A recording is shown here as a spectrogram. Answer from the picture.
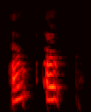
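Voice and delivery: very high, loud seal barks. Acted. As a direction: bark like a happy seal. Seals barking in story.

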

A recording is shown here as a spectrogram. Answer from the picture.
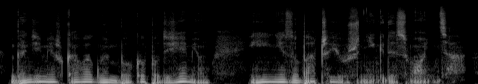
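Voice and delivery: ordinary delivery, nothing marked

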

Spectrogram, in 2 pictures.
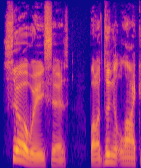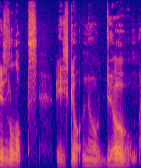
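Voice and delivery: slow, heavy suspicious big engine; dark Gordon. Acted. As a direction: say it darkly and slowly. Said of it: "said Gordon darkly".

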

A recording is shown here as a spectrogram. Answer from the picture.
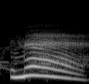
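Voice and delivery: sharp loud cry of no; shout. Real, not acted. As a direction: yell it in dismay. Shout at goal.

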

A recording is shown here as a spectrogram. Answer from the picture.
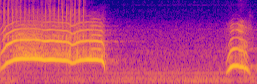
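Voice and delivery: a sharp, loud, high-pitched shriek; sudden squeal of alarm; startled high yelp. Real, not acted. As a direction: yelp out in shock. Sudden yelp while being cuffed.

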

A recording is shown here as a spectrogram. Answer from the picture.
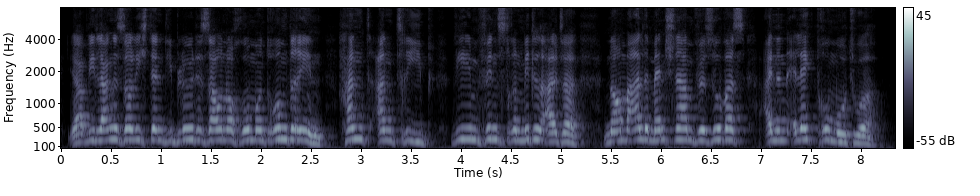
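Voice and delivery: very high, loud complaining yell; annoyed yelling. Acted. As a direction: yell the complaint across the garden. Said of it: "wieder ein Schrei, diesmal von Stefan".

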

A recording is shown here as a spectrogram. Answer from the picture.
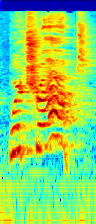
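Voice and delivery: high, loud cry of panic; trapped and terrified, crying out; frightened yell. Acted. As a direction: yell it like you're cornered. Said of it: "someone yelled".

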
